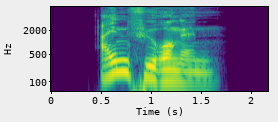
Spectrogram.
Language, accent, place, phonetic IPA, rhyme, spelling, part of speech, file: German, Germany, Berlin, [ˈaɪ̯nˌfyːʁʊŋən], -aɪ̯nfyːʁʊŋən, Einführungen, noun, De-Einführungen.ogg
- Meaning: plural of Einführung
